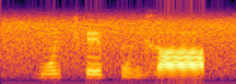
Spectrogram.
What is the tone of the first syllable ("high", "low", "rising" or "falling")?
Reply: high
